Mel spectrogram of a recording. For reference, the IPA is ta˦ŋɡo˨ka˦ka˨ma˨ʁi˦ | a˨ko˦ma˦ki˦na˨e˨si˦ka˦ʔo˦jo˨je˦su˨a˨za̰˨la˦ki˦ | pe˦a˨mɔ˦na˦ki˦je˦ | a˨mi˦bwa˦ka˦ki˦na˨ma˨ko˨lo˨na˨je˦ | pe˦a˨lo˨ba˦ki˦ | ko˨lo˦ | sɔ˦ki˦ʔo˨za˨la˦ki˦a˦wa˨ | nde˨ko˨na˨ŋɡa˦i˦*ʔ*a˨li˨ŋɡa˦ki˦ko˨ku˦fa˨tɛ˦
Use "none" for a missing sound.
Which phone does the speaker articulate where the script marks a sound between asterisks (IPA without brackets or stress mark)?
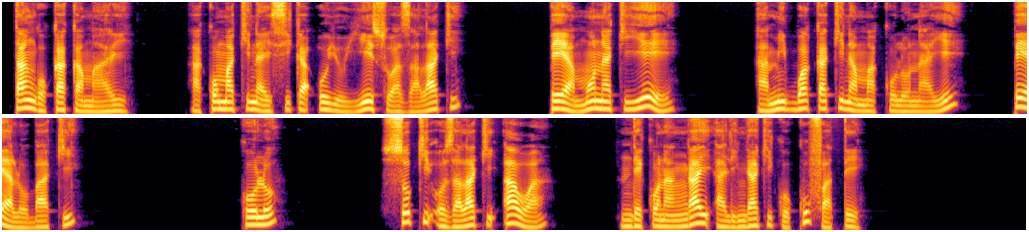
ʔ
